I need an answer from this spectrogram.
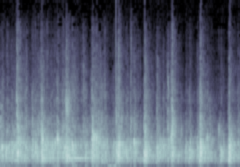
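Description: A church audience applauding during a worship service: loud, lively clapping from many hands, with crisp individual claps standing out in an uneven rhythm throughout.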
